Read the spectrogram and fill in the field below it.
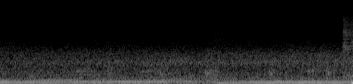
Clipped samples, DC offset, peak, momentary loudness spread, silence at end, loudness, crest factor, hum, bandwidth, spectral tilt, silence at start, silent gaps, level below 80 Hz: under 0.1%; under 0.1%; -18 dBFS; 4 LU; 0 s; -39 LUFS; 18 dB; none; 10.5 kHz; -7.5 dB/octave; 0 s; none; -40 dBFS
